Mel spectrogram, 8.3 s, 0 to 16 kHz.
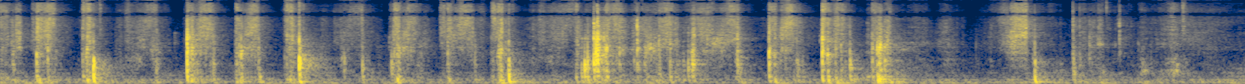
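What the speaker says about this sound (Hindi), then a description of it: "तो 2 कार्ड निकालेंगे हम इस वीक के गाइडेंस के लिए।" Tarot cards being handled and drawn, giving a run of crisp card flicks and shuffling snaps at an uneven rhythm, close and clear with no talking.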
